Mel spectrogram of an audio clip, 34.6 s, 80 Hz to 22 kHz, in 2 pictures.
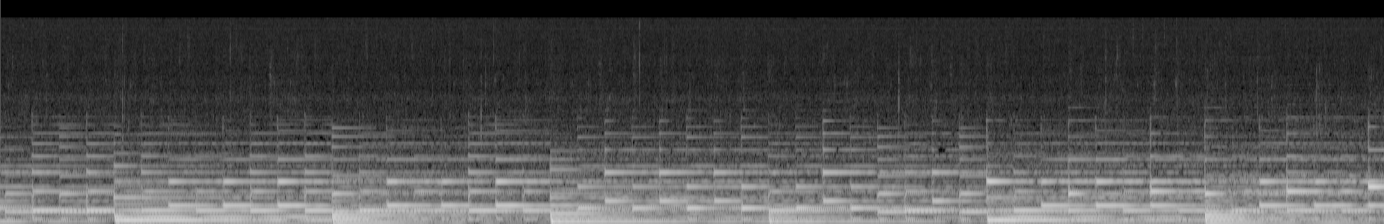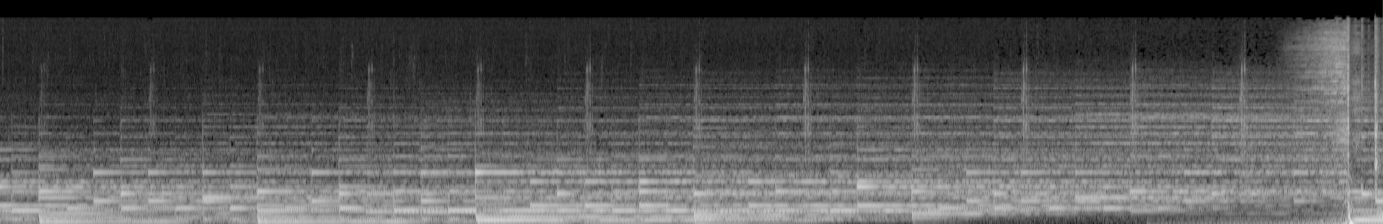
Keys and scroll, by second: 0.0 b, 0.4 ctrl+space, 3.0 space, 11.1 space, 12.0 space, 18.9 Page_Down, 19.2 ctrl+KP_0, 19.5 ctrl+KP_Subtract, 20.1 ctrl+KP_Subtract, 21.2 ctrl+KP_0, 21.4 ctrl+KP_Add, 22.5 b, 24.9 space, 30.7 j.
